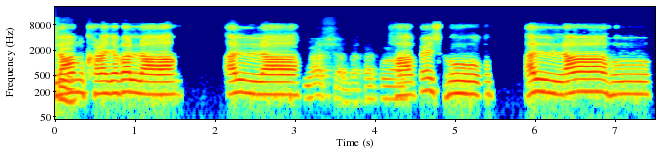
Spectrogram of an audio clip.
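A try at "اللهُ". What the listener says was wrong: আল্লাহ পড়েছেন, মাশাল্লাহ।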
